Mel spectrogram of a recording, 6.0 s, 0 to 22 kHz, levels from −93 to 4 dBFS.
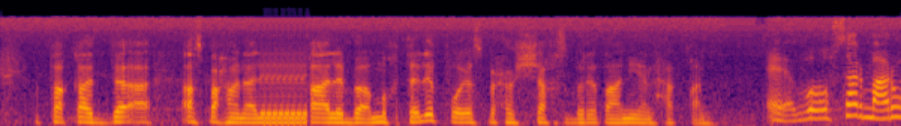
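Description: All the way through, you can hear low bit depth with noise shaping: a thin, bright hiss only about 5 dB under the speech, which fits roughly 5-bit audio with its rounding error pushed upward.

From 1.76 to 2.04 s there's a system hang loop, where one 40 ms chunk repeats seven times as a 25 Hz buzz, wiping out around a third of a second.

Then from 4.83 to 5.07 s the room background turns flat and featureless for 240 ms, about 2 dB quieter. That's comfort noise in place of the background, likely from the call codec's discontinuous transmission.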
